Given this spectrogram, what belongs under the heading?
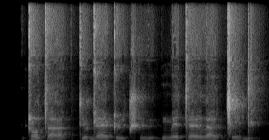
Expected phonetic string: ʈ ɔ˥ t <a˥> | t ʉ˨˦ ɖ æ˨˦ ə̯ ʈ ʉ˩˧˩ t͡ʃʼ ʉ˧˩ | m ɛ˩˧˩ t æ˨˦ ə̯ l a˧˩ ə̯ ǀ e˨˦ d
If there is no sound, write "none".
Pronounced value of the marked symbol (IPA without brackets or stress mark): a˧˩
